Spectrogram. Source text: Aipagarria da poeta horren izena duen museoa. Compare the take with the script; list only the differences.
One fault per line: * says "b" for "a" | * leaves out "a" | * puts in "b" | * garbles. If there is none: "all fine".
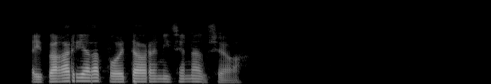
* leaves out "duen"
